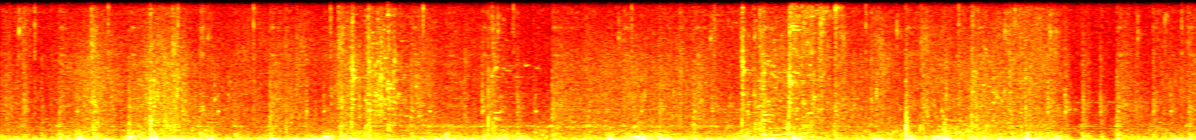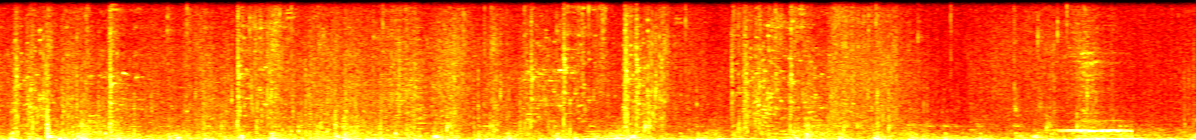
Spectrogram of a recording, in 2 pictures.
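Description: Weapon strikes and magic blasts thud and crackle during combat.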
